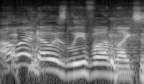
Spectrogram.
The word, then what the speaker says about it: Levon: Is it Levon? – I mean, I just say it like the Elton John song. – Okay, which Elton John song is that? – Levon.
